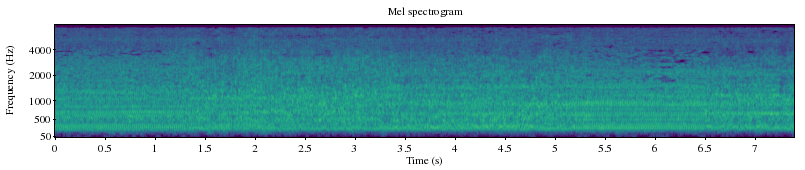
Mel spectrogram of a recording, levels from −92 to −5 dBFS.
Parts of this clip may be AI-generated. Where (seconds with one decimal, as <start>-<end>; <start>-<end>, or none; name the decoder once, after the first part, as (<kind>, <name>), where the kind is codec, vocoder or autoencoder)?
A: 1.3-5.2 (vocoder, HiFi-GAN); 6.5-7.4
